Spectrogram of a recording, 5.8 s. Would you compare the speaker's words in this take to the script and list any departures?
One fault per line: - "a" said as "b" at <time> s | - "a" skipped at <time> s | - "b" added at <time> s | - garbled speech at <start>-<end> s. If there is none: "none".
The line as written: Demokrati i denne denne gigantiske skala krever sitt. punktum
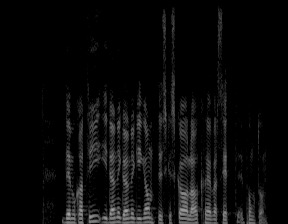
none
